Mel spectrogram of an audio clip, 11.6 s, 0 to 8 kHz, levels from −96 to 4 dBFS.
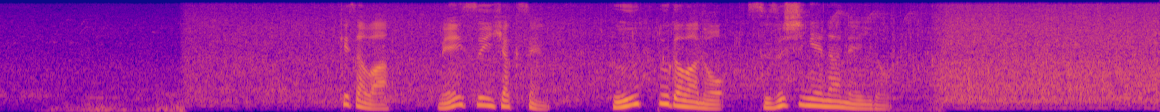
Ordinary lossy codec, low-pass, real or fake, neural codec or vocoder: none; 7.2 kHz; real; none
